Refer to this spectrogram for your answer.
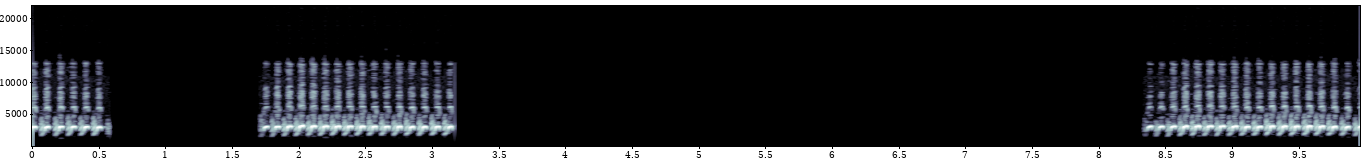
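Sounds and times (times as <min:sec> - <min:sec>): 
bird trill of rapid high chips in Costa Rica: 0:00.0 - 0:00.6, 0:01.7 - 0:03.2, 0:08.4 - 0:09.9.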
